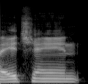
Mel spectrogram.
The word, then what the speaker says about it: Achane: Devon Achane, I should say. Achane, I always get that name wrong.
